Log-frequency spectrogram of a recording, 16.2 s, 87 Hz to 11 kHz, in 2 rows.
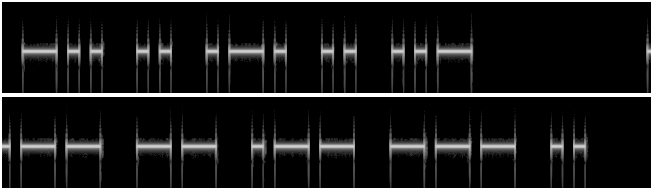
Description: Morse code, heard as a keyed tone, about 8 wpm, 800 Hz. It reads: DIRIU WMWOI
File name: LEZIONI / 3 MWRO / 3 MWRO 8wpm 2606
